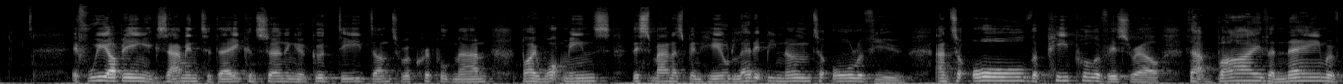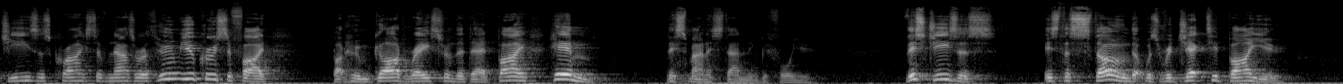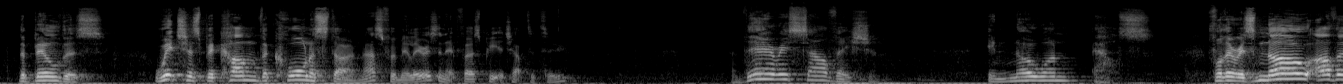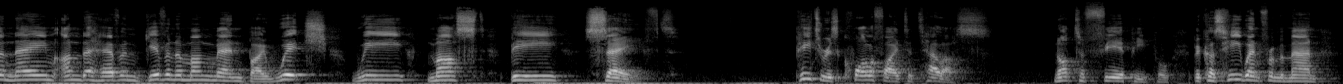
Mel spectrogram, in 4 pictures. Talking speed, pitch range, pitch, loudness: 145 wpm, 130-190 Hz, 160 Hz, -26 LUFS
